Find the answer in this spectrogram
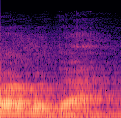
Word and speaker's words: agudá: As French colonization imposed the French language on the region, they ended up using French pronunciation (with an emphasis on the last syllable), so the pronunciation become agudá.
